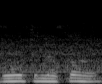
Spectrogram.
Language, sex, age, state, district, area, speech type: Odia, male, 30-45, Odisha, Sundergarh, urban, spontaneous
